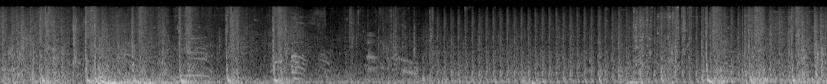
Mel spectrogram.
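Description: A fire burst roars.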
